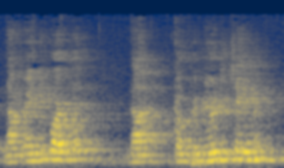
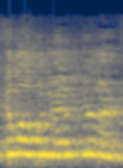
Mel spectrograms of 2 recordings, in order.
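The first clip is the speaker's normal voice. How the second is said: higher, louder "put your hands together"; mock hype call; 8 semitones higher, 6 dB louder, faster than usual. MC mocking cheesy crowd hype, loud and high. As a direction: pump up the crowd. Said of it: "I don't have to say".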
